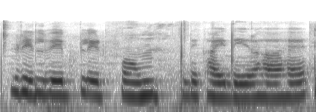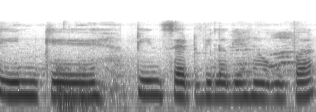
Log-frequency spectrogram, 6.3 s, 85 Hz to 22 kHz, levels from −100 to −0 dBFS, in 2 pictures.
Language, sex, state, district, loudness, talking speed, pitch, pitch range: Hindi, female, Bihar, Gaya, -27 LUFS, 140 wpm, 190 Hz, 180-200 Hz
